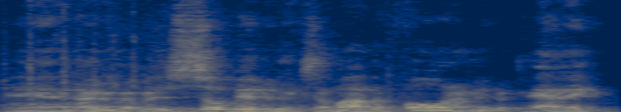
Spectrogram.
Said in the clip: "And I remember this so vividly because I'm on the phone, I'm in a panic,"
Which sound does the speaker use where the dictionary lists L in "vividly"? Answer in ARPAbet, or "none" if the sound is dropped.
none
